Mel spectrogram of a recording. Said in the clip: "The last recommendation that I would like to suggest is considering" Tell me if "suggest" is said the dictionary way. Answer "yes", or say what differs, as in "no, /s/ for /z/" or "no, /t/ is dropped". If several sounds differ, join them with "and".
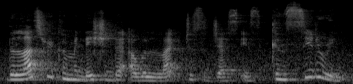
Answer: yes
